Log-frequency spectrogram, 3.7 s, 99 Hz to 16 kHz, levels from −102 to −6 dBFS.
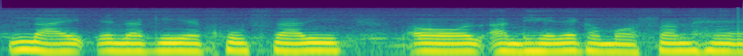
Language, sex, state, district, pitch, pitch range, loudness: Hindi, male, Madhya Pradesh, Katni, 160 Hz, 155-165 Hz, -12 LUFS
